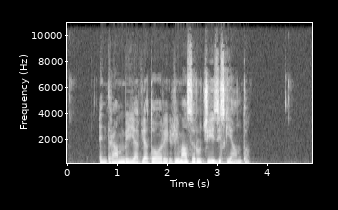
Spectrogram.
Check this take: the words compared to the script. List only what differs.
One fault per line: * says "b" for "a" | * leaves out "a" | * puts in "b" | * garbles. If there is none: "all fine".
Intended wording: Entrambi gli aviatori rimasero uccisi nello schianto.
* leaves out "nello"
